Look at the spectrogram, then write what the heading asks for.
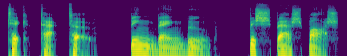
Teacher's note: lower or further back like a or o or o so we have this same movement from high to low and front to back as we progress through the sequence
